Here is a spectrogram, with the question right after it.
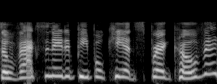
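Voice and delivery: shrill, very high-pitched, puzzled sidekick voice. Playing the Costello part in a parody sketch: Lou Costello voice. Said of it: "playing the part of Lou Costello will be [name]".

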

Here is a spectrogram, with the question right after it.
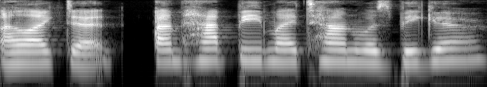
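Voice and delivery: attempted, put-on European accent. Doing the other speaker's accent while talking about a town: put-on European accent. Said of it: "I'm trying to do your accent now".

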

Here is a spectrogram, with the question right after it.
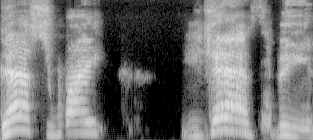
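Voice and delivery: put-on high, drawn-out drunken woman's yell. Speaker recalls a drunk woman in a movie theater, imitating her yelling. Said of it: "she was drunk and kept yelling".

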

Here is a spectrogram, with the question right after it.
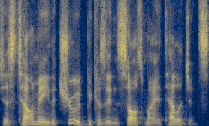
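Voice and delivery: ordinary talk, nothing marked

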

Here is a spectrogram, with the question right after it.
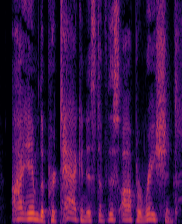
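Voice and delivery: put-on, very indignant, affronted delivery. Quoting a favorite movie line said by the main character: imitating an indignant line. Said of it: "very indignantly says".

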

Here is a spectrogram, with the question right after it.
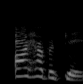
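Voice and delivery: ordinary talk

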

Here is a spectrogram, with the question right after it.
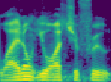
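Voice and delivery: mock-accusing tone. Speaker describes someone confronting a new customer they don't know, mock-accusing tone. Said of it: "in that tone be like".

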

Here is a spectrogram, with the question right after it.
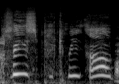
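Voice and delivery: put-on very high, terrified, horrified little girl voice. Acting out the girl from the story: imitating a scared little girl. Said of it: "Like the horror in that little girl's voice".

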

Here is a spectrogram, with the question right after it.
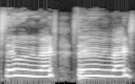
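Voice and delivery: tearful sobbing voice. Retelling a scene where a character holds a friend: imitating Lucas crying. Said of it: "he's, like, crying".

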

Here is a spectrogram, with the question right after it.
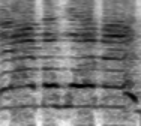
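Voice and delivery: shrill, very loud screaming. Retelling a confrontation in the women's room: retelling a scream. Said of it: "And I screamed at her".

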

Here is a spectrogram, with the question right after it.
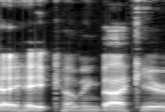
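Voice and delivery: ordinary delivery

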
